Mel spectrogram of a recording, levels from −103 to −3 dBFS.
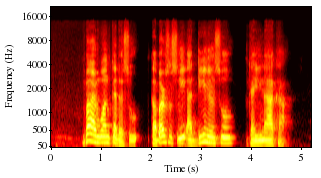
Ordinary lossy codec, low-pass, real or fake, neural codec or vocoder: none; 14.4 kHz; fake; codec, 32 kHz, 1.9 kbps, SNAC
